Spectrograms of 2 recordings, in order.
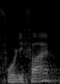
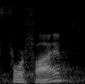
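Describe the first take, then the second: First: It is said as one whole number. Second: It is said as two separate digits. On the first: It names a single number. The speaker calls it wrong. "not forty-five" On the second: It names two precision orders, four and five. The speaker calls it right. "It's forty-five"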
